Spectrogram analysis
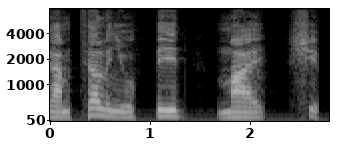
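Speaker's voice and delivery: normal talking voice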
